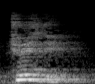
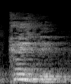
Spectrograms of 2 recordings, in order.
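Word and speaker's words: Tuesday: এ বি D Monday এি টসডে ওয়েনসডে থারসডে Friday দেখেন ভাইয়া কেন জানতে হবে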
